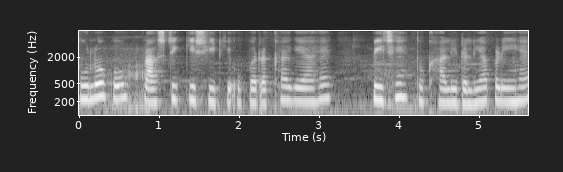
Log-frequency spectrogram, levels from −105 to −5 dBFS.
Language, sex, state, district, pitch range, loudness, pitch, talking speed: Hindi, female, Bihar, Patna, 195-230 Hz, -19 LUFS, 205 Hz, 170 wpm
